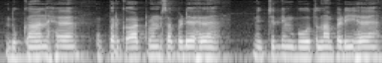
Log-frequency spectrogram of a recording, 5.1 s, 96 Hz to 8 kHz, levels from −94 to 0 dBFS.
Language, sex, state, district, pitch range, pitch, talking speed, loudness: Hindi, male, Rajasthan, Nagaur, 150-155 Hz, 150 Hz, 140 wpm, -14 LUFS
